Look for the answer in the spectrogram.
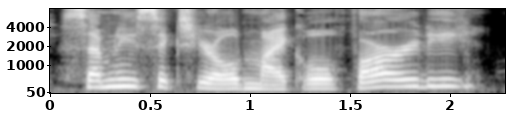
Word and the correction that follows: Faherty: I don't think that's how you say it. Yeah, okay. It's F-A-H-E-R-T-Y. Faherty. Faherty.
